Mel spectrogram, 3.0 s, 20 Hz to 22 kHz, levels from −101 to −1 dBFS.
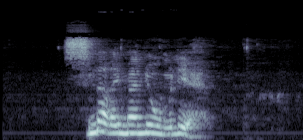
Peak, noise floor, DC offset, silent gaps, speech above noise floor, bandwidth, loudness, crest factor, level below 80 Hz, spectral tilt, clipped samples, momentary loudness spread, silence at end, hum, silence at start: -12 dBFS; -76 dBFS; under 0.1%; none; 53 dB; 7.6 kHz; -24 LUFS; 14 dB; -68 dBFS; -4.5 dB/octave; under 0.1%; 13 LU; 1 s; none; 0.65 s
